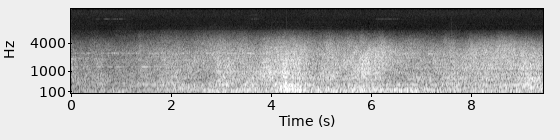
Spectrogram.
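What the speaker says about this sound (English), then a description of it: "And we have Copa Airlines 737-800" Copa Airlines Boeing 737-800 landing on runway 4 left at Boston Logan, a steady broadband jet roar that swells slightly toward the middle and holds at moderate distance throughout, with no talk.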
